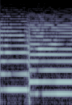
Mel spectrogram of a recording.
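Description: A distorted electric guitar plays a brief lick, a sustained buzzing note that shifts to another pitch partway through, close and loud.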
